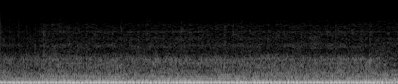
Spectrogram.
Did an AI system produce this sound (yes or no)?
yes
